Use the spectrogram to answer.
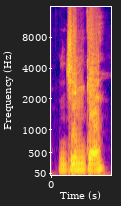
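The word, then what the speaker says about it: ج: আর জিম উচ্চারণ করার সময় আমাদের জীভার মধ্যখান আর মুখের উপরের তালু ঠেকবে। জীভারের মধ্যখান এবং মুখের উপরের তালু ঠেকে এই জিম শব্দটা উচ্চারিত হবে জিম জিম তারপরে হা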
